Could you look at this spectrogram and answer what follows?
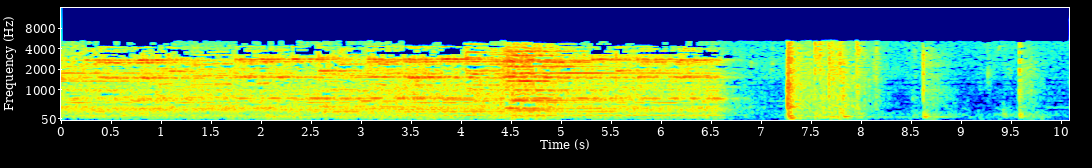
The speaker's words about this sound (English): Who rang them bells? I did.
